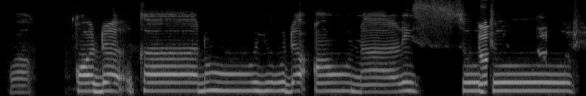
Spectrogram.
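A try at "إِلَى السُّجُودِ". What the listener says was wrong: ilas. Bukan lis. Yud'auna ilas sujudi.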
